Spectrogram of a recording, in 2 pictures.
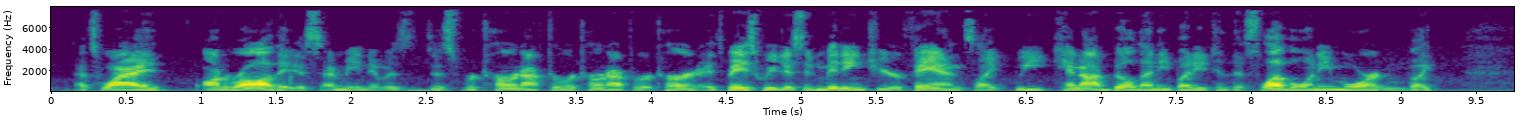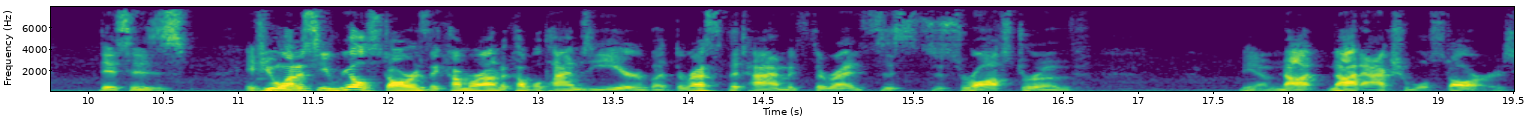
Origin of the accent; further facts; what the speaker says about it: Atlanta, Georgia, United States; I grew up in Atlanta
